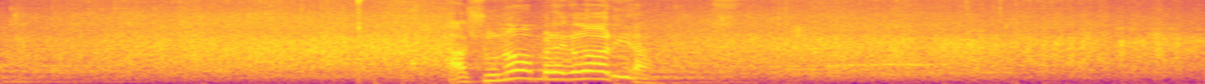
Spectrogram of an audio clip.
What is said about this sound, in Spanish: Denle un aplauso a Dios por eso, amado hermano.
